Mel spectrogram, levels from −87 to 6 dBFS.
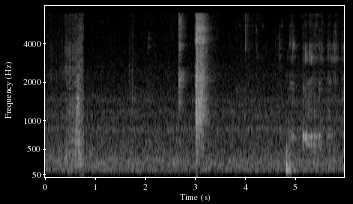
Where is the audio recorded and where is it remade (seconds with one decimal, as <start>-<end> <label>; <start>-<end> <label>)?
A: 0.0-6.0 recorded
